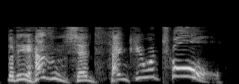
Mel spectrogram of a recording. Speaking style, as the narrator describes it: said Hestia indignantly

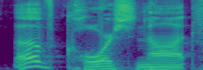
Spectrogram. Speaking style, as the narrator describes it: Frank said

